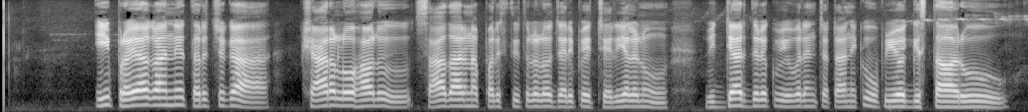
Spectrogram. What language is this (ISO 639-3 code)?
tel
